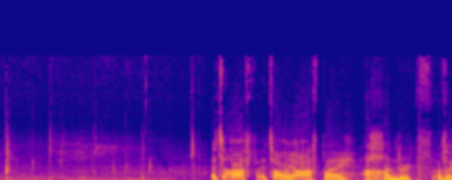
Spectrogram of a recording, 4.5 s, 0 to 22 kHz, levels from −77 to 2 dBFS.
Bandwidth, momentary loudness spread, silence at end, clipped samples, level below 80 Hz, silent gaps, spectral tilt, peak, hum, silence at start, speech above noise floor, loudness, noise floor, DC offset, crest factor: 15.5 kHz; 23 LU; 0 s; under 0.1%; -44 dBFS; none; -7.5 dB/octave; 0 dBFS; none; 0.05 s; 26 dB; -12 LUFS; -37 dBFS; under 0.1%; 14 dB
